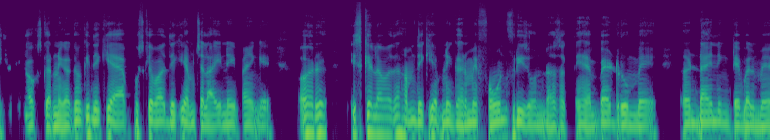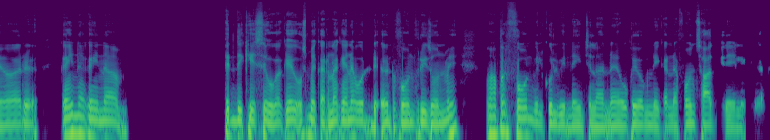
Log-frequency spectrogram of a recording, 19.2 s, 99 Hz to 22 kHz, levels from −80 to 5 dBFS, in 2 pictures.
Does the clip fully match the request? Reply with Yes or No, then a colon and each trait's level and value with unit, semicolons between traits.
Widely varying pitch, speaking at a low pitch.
No: average, 3.3 semitones; very low, 95 Hz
